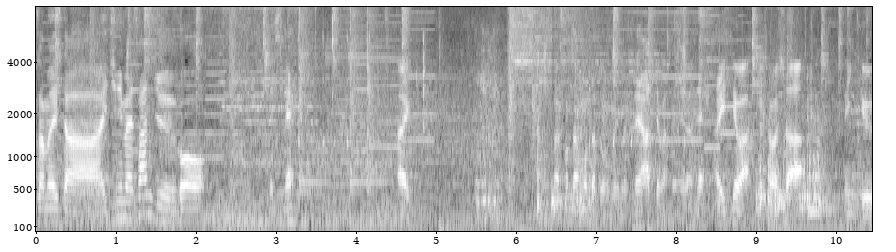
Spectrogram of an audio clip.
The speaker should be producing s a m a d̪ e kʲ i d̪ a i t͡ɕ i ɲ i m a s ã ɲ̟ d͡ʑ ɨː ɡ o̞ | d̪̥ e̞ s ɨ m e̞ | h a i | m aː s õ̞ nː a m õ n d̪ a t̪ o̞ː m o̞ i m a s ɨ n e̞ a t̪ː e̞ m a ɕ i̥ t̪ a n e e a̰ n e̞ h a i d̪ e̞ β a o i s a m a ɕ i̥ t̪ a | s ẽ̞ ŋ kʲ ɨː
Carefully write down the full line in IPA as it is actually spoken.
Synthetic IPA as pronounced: s a m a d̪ e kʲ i t̪ a i t͡ɕ i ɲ i m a s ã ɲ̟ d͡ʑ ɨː ɡ o̞ | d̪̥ e̞ s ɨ n e̞ | h a i | m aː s õ̞ nː a m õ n d̪ a t̪ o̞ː m o̞ i m a s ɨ n e̞ a t̪ː e̞ m a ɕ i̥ t̪ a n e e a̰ n e̞ h a i d̪ e̞ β a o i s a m a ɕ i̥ t̪ a | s ẽ̞ ŋ kʲ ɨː

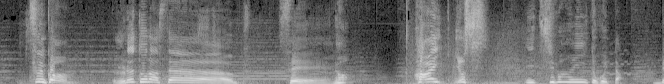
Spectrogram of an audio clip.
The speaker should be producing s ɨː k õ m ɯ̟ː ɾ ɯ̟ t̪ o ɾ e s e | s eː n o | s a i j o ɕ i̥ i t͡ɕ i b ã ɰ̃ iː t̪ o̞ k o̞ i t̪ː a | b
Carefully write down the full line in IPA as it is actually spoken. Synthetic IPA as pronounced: s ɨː k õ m ɯ̟ ɾ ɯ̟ t̪ o ɾ a s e | s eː n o | h a i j o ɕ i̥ i t͡ɕ i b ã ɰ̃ iː t̪ o̞ k o̞ i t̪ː a | b

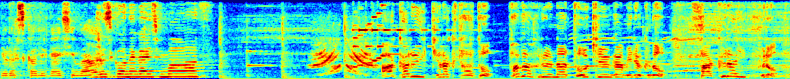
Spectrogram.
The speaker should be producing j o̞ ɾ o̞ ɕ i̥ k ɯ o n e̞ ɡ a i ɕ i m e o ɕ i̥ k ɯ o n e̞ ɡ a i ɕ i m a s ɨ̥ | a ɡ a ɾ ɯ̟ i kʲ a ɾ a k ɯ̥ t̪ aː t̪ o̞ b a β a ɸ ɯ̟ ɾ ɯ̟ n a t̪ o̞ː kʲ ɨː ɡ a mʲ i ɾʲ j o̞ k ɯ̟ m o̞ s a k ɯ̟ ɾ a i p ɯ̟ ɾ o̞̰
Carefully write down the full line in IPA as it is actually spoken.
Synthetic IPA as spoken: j o̞ ɾ o̞ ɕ i̥ k ɯ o n e̞ ɡ a i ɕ i m a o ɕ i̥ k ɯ o n e̞ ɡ a i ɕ i m a s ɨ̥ | a k a ɾ ɯ̟ i kʲ a ɾ a k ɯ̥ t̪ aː t̪ o̞ p a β a ɸ ɯ̟ ɾ ɯ̟ n a t̪ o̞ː kʲ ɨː ɡ a mʲ i ɾʲ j o̞ k ɯ̟ n o̞ s a k ɯ̟ ɾ a i p ɯ̟ ɾ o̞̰

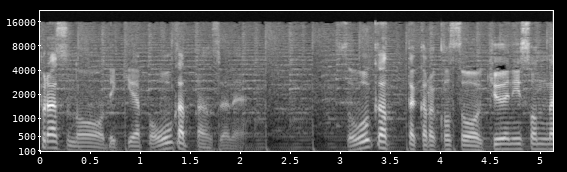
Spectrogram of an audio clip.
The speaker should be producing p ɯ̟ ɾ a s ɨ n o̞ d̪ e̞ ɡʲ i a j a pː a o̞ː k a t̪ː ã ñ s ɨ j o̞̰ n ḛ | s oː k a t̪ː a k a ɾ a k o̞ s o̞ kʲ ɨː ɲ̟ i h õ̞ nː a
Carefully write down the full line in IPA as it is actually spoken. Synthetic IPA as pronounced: p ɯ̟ ɾ a s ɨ n o̞ d̪ e̞ kʲ i a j a pː a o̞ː k a t̪ː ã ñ s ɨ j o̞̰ n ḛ | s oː k a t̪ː a k a ɾ a k o̞ s o̞ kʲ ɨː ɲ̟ i s õ̞ nː a

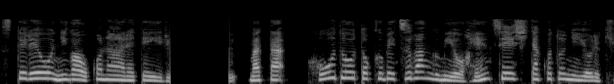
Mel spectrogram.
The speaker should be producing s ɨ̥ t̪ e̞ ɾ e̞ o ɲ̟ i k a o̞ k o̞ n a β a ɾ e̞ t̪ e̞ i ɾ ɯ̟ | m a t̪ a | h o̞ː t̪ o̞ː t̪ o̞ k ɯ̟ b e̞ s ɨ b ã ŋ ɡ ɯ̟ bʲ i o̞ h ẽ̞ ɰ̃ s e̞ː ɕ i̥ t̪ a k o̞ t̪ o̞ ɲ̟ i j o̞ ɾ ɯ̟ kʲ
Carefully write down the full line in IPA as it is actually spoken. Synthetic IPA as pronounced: s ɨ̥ t̪ e̞ ɾ e̞ o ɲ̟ i ɡ a o̞ k o̞ n a β a ɾ e̞ t̪ e̞ i ɾ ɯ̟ | m a t̪ a | h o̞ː d̪ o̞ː t̪ o̞ k ɯ̟ b e̞ t͡s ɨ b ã ŋ ɡ ɯ̟ mʲ i o̞ h ẽ̞ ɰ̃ s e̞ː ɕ i̥ t̪ a k o̞ t̪ o̞ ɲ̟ i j o̞ ɾ ɯ̟ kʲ

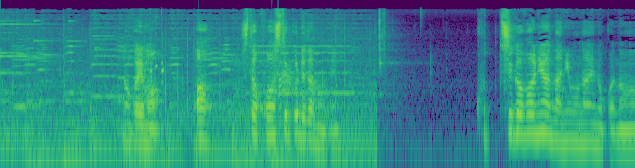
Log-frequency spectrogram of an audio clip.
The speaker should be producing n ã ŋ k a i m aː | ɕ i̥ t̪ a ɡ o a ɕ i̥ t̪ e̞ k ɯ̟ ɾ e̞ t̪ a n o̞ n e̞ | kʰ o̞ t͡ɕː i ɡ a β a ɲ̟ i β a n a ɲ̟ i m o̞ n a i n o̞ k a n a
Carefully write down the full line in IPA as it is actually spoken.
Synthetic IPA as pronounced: n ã ŋ k a i m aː | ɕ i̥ t̪ a k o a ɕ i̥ t̪ e̞ k ɯ̟ ɾ e̞ t̪ a n o̞ n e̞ | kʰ o̞ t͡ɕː i ɡ a β a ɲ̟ i β a n a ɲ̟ i m o̞ n a i n o̞ k a n a

